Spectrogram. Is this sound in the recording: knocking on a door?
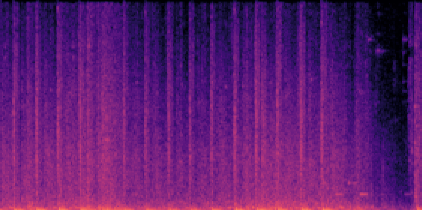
no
